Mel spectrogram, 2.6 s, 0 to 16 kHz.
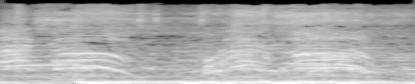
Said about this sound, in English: Later in the evening, during the show, a crowd surge toward the stage killed at least 8 youngsters between the ages of 14 and 27. Cell phone video shows the surge, and members of the audience shouting, "Back up!" can be heard.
